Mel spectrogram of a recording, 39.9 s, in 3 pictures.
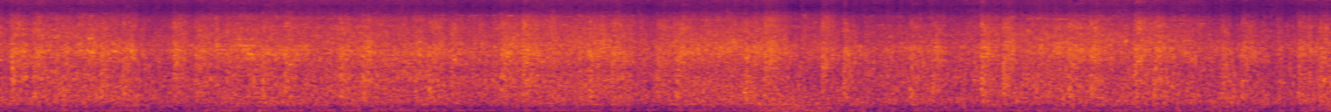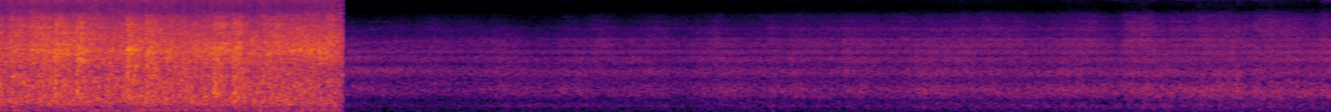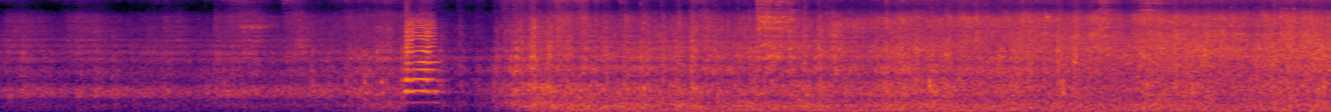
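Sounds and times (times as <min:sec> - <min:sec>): train rumbling in tunnel: 0:00.0 - 0:39.9
locomotive horn: 0:30.6 - 0:31.2.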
